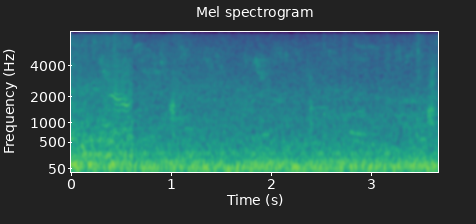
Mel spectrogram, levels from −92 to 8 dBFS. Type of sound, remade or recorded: recorded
